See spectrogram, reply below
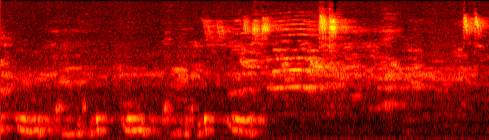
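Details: White pigeons kept as pets in a house, in a courting mood, give a run of low, throaty, rolling coos, several a second for over two seconds, before higher chirps and squawks from other birds take over.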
